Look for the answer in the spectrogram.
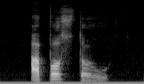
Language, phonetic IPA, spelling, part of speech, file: Polish, [aˈpɔstɔw], apostoł, noun, Pl-apostoł.ogg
